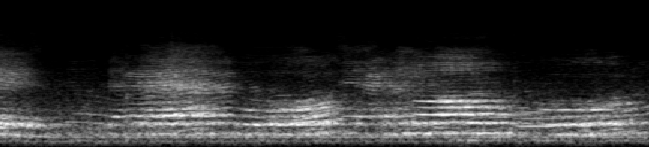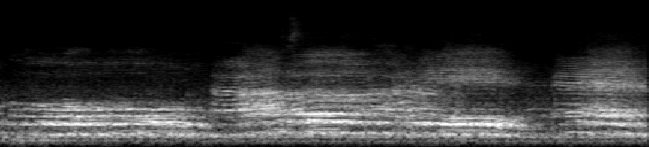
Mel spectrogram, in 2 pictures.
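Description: A class of children reading a story aloud in unison, a slow sing-song group chant broken into phrases with short pauses between them.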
